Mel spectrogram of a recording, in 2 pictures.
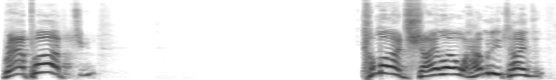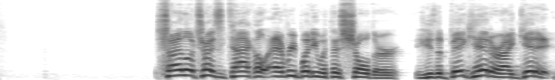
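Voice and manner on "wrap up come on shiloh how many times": high exasperated yell at a player. Real, not acted. Fan yelling at Shiloh through the TV, exasperated high yell. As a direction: shout the correction, fed up.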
